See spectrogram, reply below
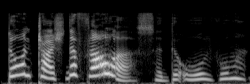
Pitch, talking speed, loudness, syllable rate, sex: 290 Hz, 190 wpm, -17 LUFS, 4.8 syllables/s, female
